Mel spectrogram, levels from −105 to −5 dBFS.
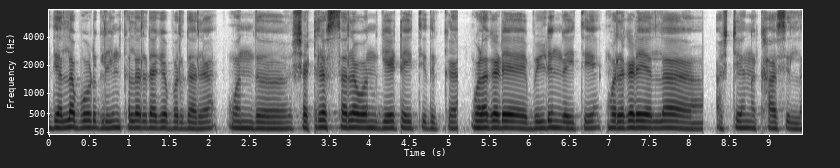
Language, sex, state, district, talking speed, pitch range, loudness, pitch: Kannada, male, Karnataka, Dharwad, 135 wpm, 150-165 Hz, -19 LUFS, 155 Hz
